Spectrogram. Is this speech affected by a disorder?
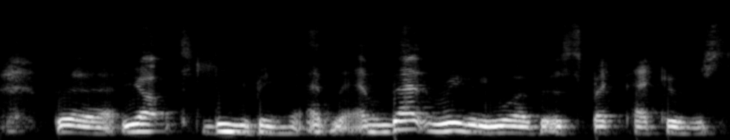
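Yes: cerebral palsy; mild, affects balance and hand control, walks, wheelchair after long flights, breathless rushing off planes; speech affected a bit.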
